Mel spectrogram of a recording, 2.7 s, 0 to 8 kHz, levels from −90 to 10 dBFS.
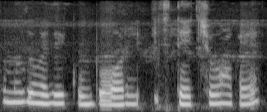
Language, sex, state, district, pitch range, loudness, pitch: Chakma, female, Tripura, Unakoti, 215-250 Hz, -15 LUFS, 235 Hz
